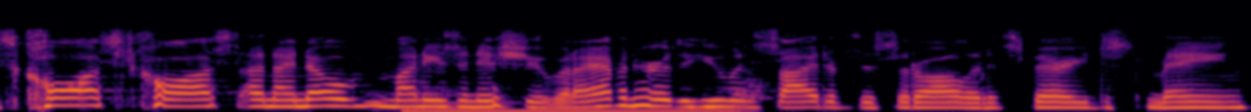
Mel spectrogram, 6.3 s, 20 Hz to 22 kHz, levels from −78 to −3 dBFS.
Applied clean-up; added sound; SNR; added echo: classical method Wiener filter.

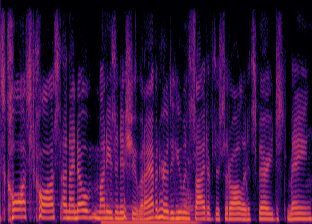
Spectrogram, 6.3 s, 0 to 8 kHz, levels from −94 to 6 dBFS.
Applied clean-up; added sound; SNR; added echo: none; Musical instrument; 11 dB; none.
